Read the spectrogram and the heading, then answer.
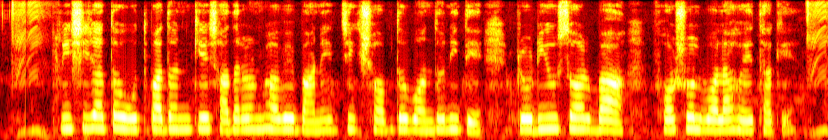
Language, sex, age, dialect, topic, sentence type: Bengali, female, 25-30, Standard Colloquial, agriculture, statement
